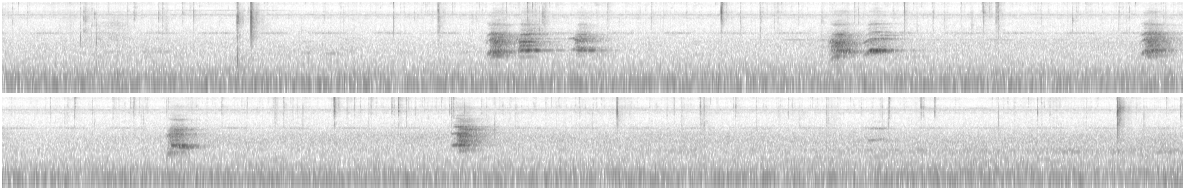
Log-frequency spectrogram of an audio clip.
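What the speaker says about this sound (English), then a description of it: "You guys hear the dog barking?" A dog barks in the distance, a handful of short sharp barks spaced a few seconds apart over a steady low background hum.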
